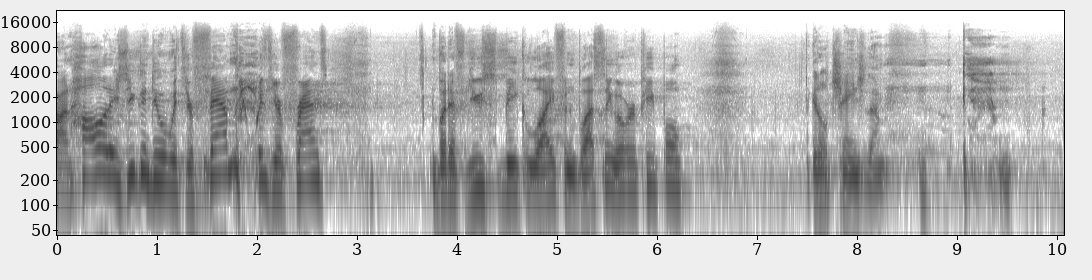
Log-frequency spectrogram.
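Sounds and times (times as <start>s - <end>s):
speech: 0.0s - 3.0s, 3.7s - 6.8s, 7.5s - 9.6s
person coughing: 8.6s - 9.6s
person clearing throat: 8.6s - 9.7s.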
